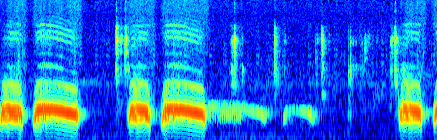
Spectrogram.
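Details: Low thúc gù coos from a spotted dove: two full phrases of a throbbing note and a long falling coo, then softer trailing coos and a pause before another phrase starts.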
